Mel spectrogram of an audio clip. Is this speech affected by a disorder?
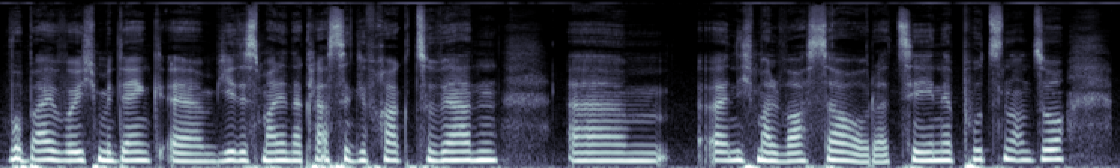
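No.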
